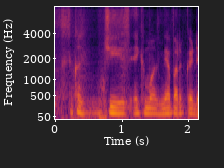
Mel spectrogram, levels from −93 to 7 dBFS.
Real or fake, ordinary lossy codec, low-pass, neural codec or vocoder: fake; none; none; codec, 16 kHz, about 1 kbps, DyCAST, with the encoder's durations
